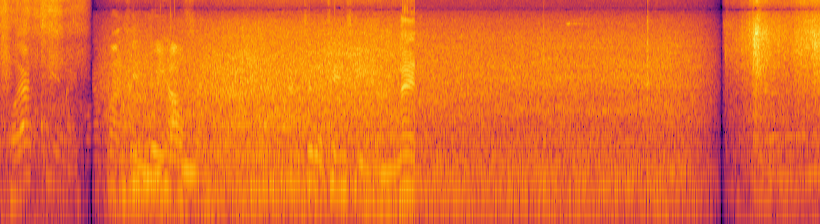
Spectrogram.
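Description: Traffic rumbles past on a busy street.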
